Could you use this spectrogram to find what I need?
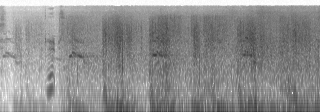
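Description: Creatures let out short chirping calls.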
